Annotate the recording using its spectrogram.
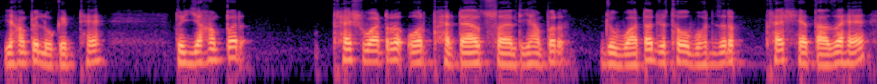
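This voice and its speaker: A man teaching a school history lesson, reading English textbook lines slowly and then explaining them at length, with many repetitions. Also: medium pitch. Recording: phone-like narrow sound.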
